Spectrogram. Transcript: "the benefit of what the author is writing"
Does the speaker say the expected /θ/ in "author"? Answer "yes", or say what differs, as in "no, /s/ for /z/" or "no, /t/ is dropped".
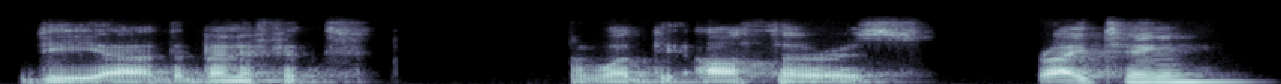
yes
